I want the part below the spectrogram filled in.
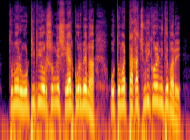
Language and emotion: Bengali, fearful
